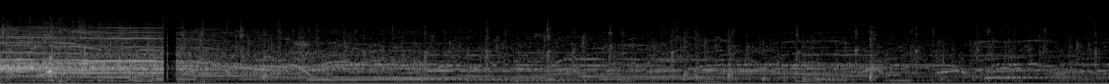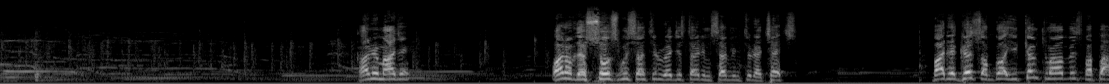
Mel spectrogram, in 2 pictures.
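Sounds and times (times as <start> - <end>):
audience clapping and cheering: 0.0 - 16.9
speech: 14.8 - 15.3, 16.6 - 19.2, 20.4 - 22.1.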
